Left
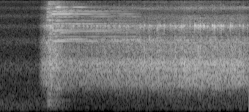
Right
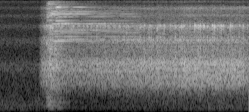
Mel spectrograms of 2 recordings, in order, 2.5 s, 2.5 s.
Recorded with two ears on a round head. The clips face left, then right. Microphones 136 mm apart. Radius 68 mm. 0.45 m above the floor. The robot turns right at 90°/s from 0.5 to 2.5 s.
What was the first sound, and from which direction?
A bell, 35° right.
